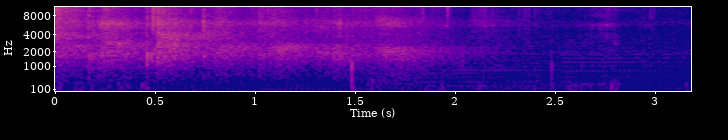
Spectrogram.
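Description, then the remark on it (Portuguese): A crowd applauds the Lord after a prayer, steadily for a few seconds, a dense wash of many hands clapping at once, with a few sharper claps standing out and fading slightly toward the end. “Vamos aplaudir o Senhor porque Ele é bom.”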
